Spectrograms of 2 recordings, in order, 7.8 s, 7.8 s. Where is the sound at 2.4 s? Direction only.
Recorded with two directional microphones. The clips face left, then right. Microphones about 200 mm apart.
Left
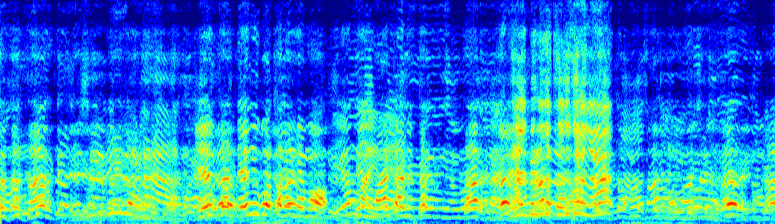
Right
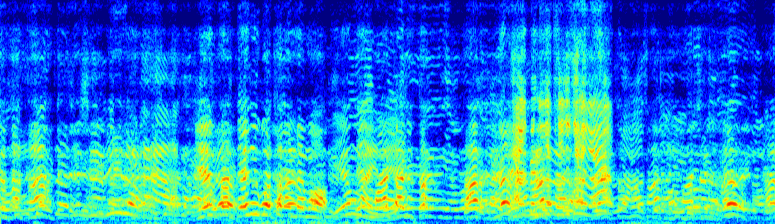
5° left (ahead or behind).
